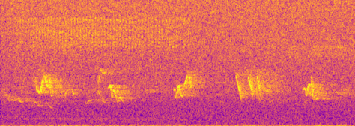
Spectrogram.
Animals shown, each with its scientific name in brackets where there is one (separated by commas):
Rose-breasted Grosbeak (Pheucticus ludovicianus), Red Squirrel (Tamiasciurus hudsonicus), Red-eyed Vireo (Vireo olivaceus)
